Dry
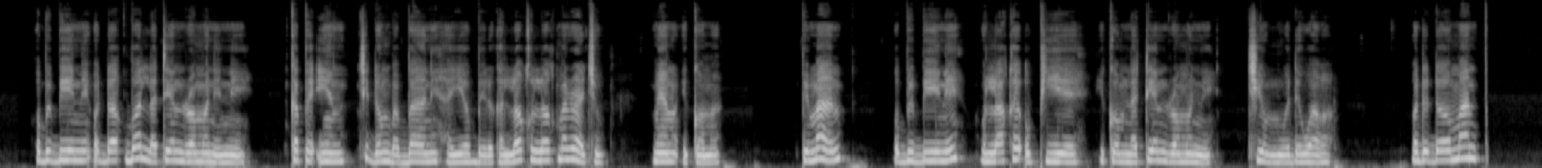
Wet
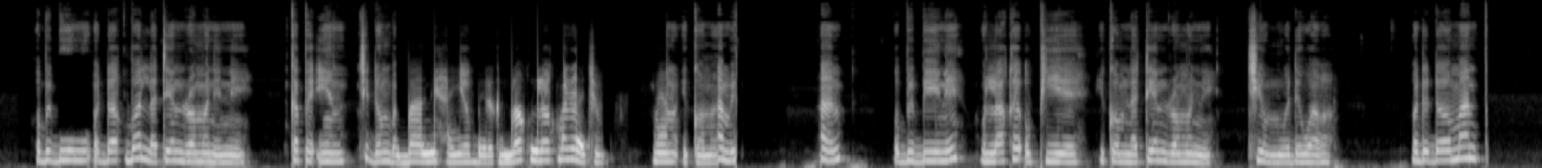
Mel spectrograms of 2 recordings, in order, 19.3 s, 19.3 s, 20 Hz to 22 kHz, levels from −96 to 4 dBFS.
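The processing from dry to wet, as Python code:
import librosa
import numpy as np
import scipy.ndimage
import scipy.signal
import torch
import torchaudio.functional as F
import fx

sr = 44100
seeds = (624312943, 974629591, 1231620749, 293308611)

y = fx.spec_erase(x, sr, start_s=0.72, length_s=0.44, low_hz=870.0, high_hz=6000.0)
y = fx.filter_held_lowpass(y, sr, hz=6.2, low_hz=290.0, high_hz=3800.0, at=(4.94, 8.33))
y = fx.edit(y, sr, fx.reverse_span(start_s=8.97, length_s=1.29), tone=tone)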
